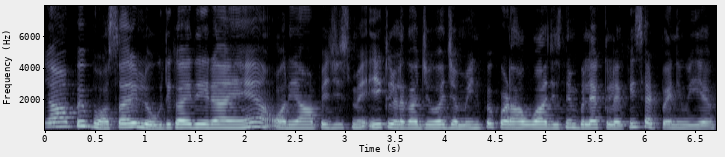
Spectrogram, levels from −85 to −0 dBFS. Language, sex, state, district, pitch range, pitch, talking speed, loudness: Hindi, female, Bihar, Purnia, 205-230 Hz, 215 Hz, 270 wpm, -28 LUFS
